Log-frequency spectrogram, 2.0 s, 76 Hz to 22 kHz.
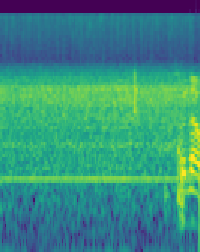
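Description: Steady cockpit noise of an Airbus A321 in flight: an even hiss with a constant steady hum under it, unchanging in level, and one faint tick about a second in.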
